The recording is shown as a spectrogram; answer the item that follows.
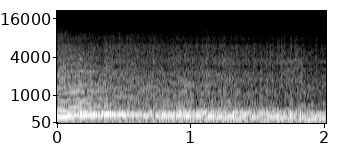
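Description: Two stunt motorcycles' engines running at low speed, their pitch sliding down in the first half second and then holding steady.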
